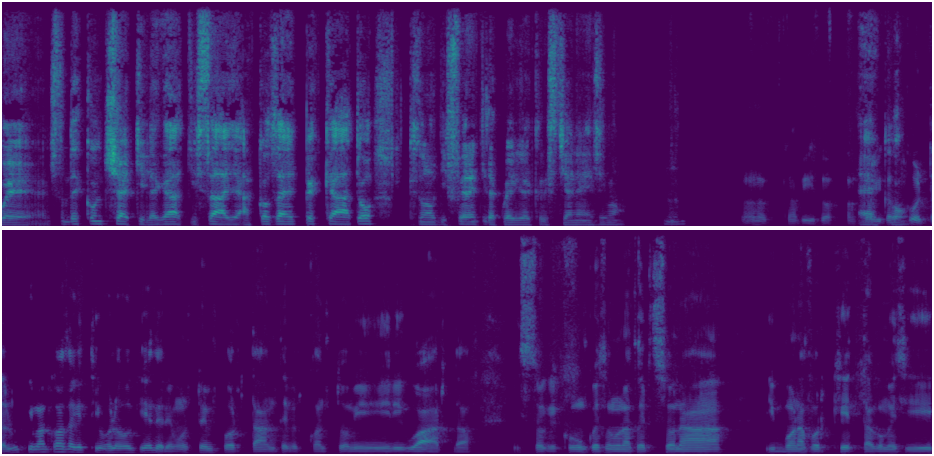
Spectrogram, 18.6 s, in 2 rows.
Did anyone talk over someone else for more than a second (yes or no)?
no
